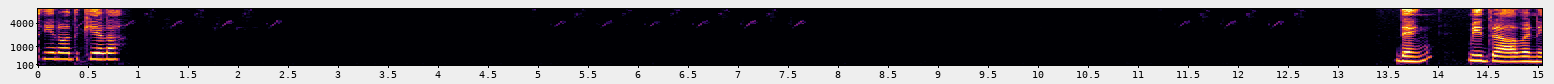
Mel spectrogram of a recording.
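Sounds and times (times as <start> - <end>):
small bird chirping: 0.0 - 4.2, 4.8 - 15.0.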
